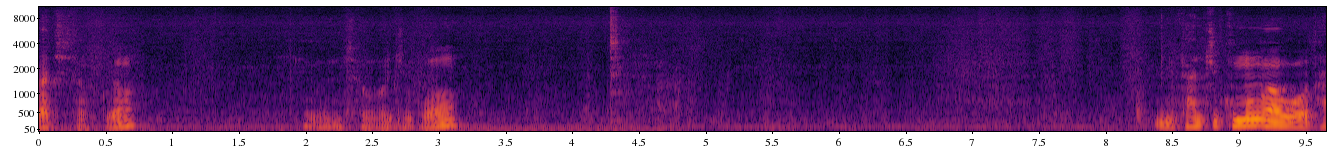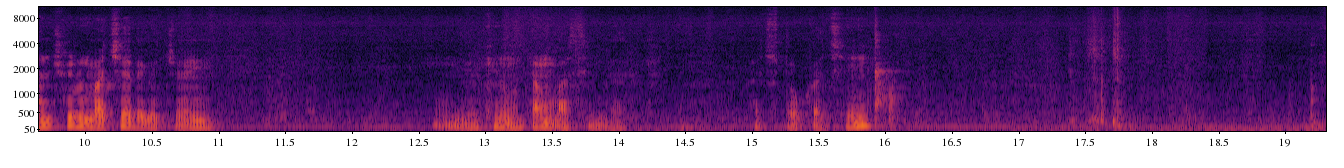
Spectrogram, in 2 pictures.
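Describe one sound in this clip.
Hands smooth and rustle heavy fabric.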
